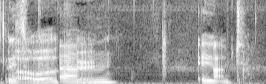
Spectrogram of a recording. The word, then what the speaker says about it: oud: d oh okay um oud how is it oud yes cuz you're so poetry I thought you were saying o d e OD OD to W in the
